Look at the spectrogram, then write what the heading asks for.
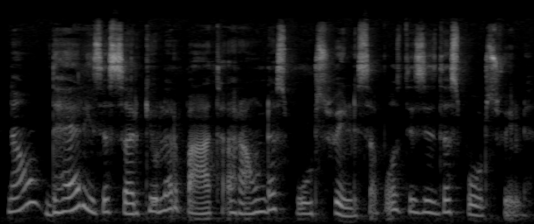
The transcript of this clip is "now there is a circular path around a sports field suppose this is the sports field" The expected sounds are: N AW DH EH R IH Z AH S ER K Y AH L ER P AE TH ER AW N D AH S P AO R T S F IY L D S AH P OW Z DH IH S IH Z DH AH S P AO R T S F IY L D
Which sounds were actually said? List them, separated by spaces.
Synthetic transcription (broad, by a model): N AW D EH R IH Z AH S ER K Y AH L ER P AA T ER AW N D AH S P AO R T S F IY L D S AH P OW Z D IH S IH Z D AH S P AO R T S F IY L D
